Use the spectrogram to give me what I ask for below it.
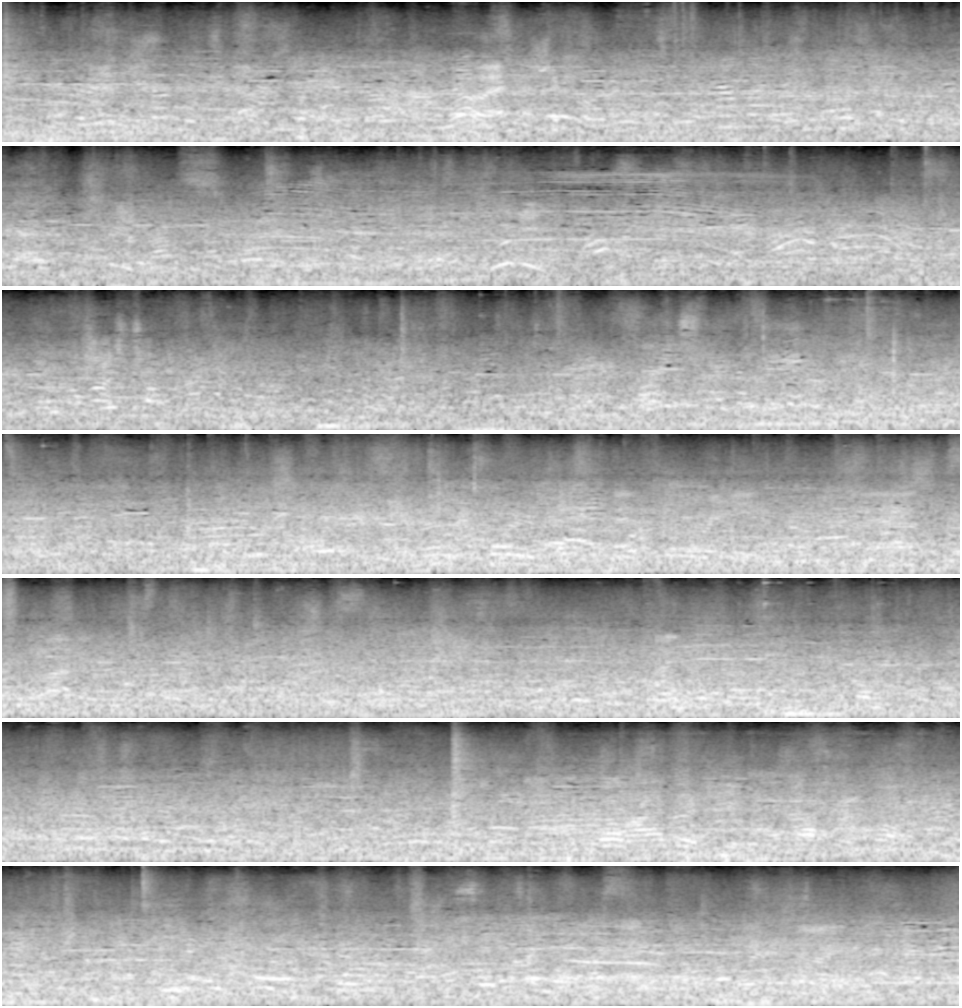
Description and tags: crowd ext medium street festival music background MS
crowd, ext, festival, medium, music, street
